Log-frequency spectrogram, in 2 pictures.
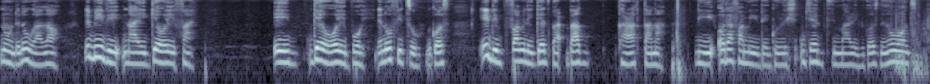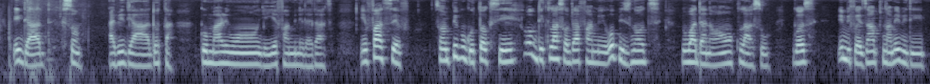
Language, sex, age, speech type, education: Nigerian Pidgin, female, 60+, spontaneous, tertiary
